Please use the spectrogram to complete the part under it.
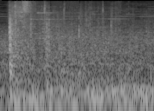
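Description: A Confringo blast spell explodes in Hogwarts Legacy, a deep rumbling boom that holds steady and loud through the whole short burst, with no voices over it.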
